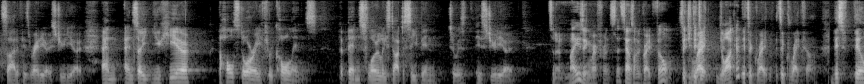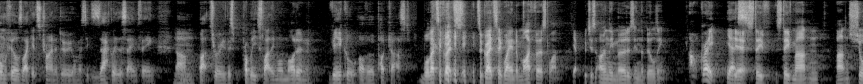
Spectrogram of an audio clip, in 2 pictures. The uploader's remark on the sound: all on location at the RMIT Capitol theatre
